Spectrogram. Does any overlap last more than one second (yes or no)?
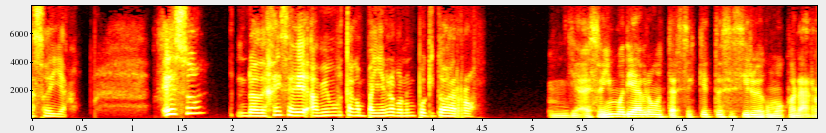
no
